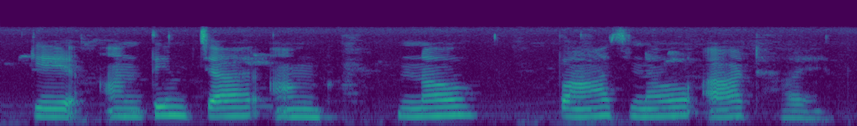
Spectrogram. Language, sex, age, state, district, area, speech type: Hindi, female, 45-60, Uttar Pradesh, Mau, rural, read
